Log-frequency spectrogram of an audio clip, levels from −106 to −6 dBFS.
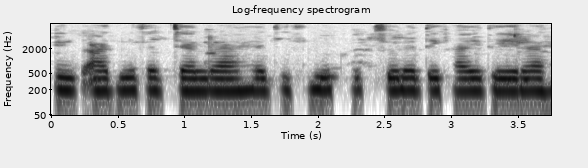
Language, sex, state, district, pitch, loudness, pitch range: Hindi, female, Bihar, Kishanganj, 190 Hz, -18 LUFS, 190-195 Hz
